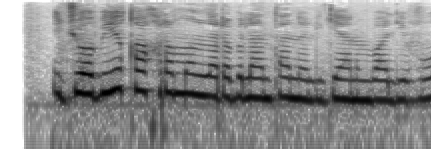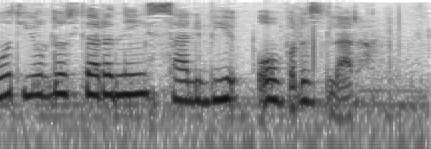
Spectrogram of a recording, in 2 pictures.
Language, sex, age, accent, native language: Uzbek, female, 19-29, Samarqand, Uzbek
